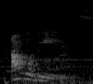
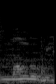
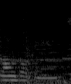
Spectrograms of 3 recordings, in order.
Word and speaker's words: mongo beans: Mango beans. Oh, yes! I don't know if you pronounce it mango beans. I think it's mongo beans. I said mongo beans.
